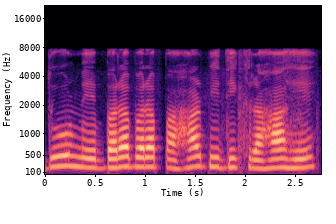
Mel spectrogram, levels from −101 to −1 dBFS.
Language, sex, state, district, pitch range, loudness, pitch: Hindi, female, Arunachal Pradesh, Lower Dibang Valley, 205-225 Hz, -17 LUFS, 215 Hz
